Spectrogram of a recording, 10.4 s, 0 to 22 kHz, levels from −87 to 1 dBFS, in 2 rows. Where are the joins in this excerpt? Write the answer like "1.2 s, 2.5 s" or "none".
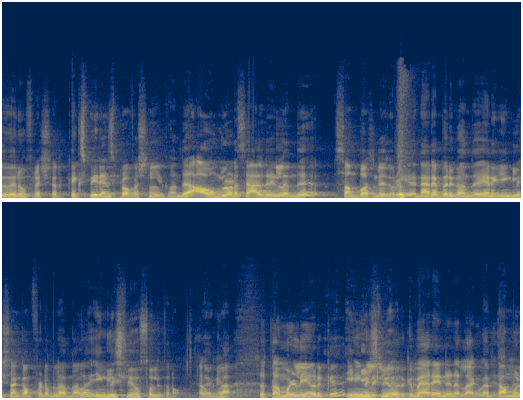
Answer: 0.8 s, 4.1 s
